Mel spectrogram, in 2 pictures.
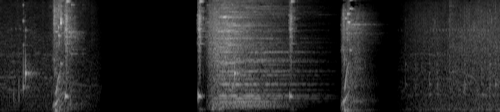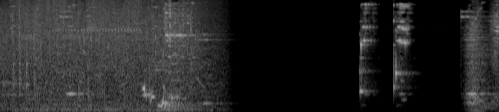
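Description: Menu chimes and clicks sound in short bursts.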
